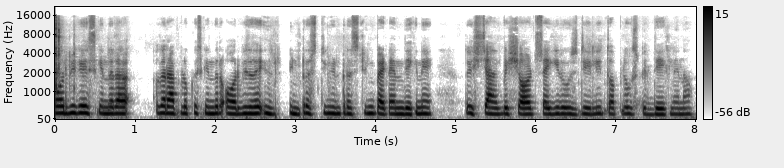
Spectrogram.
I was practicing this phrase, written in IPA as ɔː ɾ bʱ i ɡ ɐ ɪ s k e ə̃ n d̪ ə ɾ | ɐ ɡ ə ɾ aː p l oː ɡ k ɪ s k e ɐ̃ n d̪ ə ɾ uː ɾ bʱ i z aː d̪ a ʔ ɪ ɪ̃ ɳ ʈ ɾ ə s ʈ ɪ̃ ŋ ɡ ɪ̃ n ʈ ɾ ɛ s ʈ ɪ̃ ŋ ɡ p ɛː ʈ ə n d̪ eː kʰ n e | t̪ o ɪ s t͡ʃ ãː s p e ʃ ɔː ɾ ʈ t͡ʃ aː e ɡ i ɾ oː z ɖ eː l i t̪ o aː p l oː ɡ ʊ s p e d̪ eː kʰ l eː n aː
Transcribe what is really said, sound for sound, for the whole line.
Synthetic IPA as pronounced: ɔː ɾ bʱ i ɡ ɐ ɪ s k e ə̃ n d̪ ə ɾ | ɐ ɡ ə ɾ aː p l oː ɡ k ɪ s k e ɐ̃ n d̪ ə ɾ ɔː ɾ bʱ i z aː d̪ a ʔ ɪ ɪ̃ ɳ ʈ ɾ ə s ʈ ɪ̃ ŋ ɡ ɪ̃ ɳ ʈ ɾ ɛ s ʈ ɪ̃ ŋ ɡ p ɛː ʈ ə n d̪ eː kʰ n e | t̪ o ɪ s t͡ʃ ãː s p e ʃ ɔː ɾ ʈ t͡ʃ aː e ɡ i ɾ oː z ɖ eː l i t̪ o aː p l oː ɡ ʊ s p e d̪ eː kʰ l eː n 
